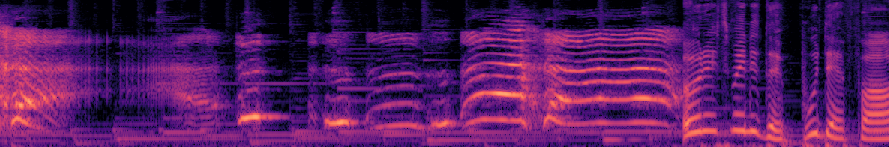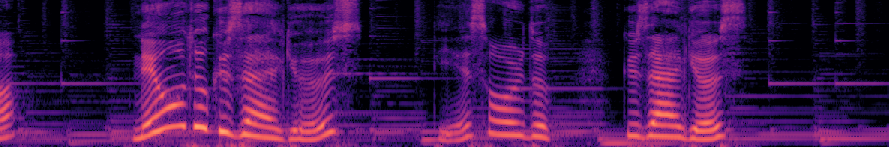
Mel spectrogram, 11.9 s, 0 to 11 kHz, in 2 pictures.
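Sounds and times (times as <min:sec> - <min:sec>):
young child crying with high wavering wails: 0:00.0 - 0:04.6
speech: 0:04.6 - 0:06.2, 0:06.8 - 0:11.6.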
